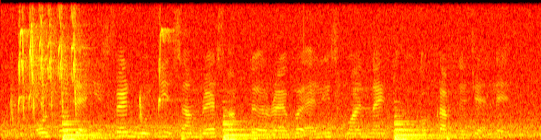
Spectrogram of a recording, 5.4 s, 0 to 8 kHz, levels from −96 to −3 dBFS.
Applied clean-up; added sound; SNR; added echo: none; Bird + Bowed string instrument; -4 dB; none.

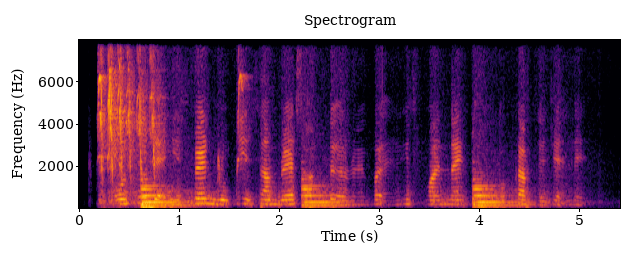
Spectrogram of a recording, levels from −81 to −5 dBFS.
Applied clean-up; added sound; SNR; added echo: neural mask model RNNoise.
